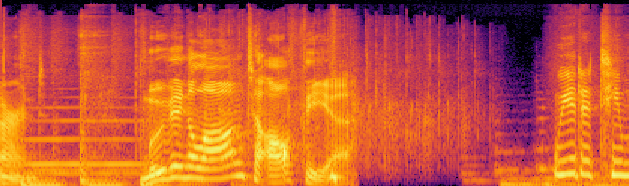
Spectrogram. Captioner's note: crowd clapping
